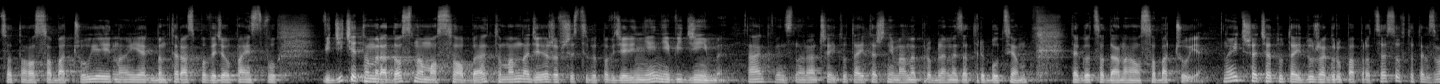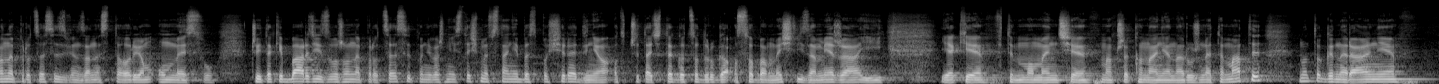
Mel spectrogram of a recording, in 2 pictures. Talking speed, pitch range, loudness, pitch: 180 wpm, 105-120 Hz, -19 LUFS, 110 Hz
